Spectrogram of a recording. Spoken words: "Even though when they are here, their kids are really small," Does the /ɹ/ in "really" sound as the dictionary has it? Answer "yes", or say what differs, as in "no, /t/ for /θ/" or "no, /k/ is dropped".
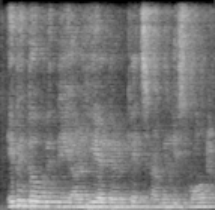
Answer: no, /w/ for /ɹ/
